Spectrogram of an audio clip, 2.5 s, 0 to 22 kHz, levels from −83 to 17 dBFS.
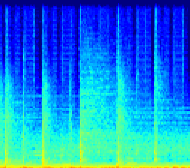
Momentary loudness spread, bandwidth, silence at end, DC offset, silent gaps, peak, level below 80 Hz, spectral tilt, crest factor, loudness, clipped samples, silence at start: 3 LU; over 20 kHz; 0 s; under 0.1%; none; 0 dBFS; -20 dBFS; -5.5 dB/octave; 14 dB; -16 LUFS; under 0.1%; 0 s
